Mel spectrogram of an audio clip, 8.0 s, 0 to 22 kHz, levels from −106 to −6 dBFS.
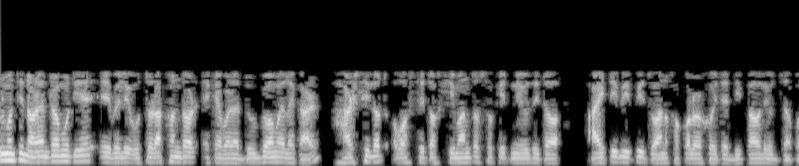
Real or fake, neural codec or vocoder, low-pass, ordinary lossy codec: real; none; 3.6 kHz; none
